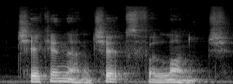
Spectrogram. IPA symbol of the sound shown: tʃ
